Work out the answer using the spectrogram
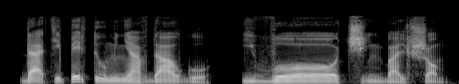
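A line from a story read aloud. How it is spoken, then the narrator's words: Drawling. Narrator (Russian): протянула она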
